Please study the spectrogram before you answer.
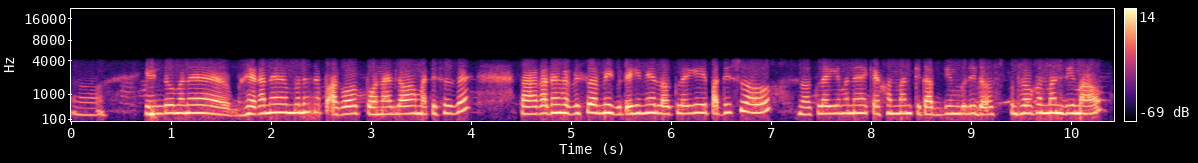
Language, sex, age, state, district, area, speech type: Assamese, female, 18-30, Assam, Sivasagar, rural, conversation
